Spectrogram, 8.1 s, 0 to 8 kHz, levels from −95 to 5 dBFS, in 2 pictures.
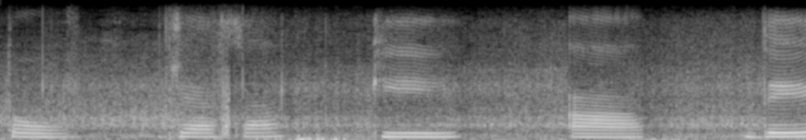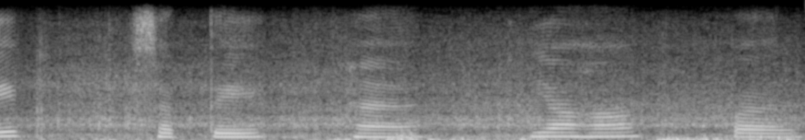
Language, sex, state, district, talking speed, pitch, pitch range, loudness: Hindi, female, Chandigarh, Chandigarh, 65 wpm, 215 Hz, 205-225 Hz, -18 LUFS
